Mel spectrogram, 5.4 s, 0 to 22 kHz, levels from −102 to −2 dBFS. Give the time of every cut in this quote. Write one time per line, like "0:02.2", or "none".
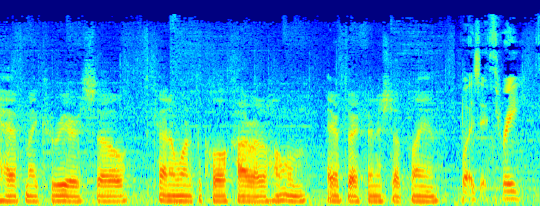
0:01.4
0:03.2
0:04.5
